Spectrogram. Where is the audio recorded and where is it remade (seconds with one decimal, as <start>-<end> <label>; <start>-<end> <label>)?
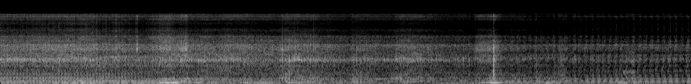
0.0-2.0 recorded; 2.0-5.7 remade; 5.7-6.9 recorded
